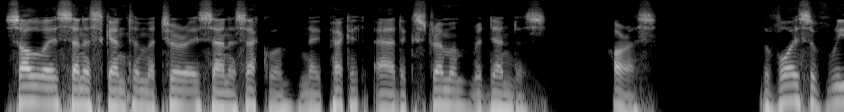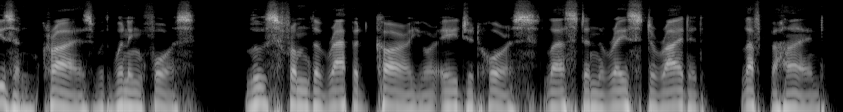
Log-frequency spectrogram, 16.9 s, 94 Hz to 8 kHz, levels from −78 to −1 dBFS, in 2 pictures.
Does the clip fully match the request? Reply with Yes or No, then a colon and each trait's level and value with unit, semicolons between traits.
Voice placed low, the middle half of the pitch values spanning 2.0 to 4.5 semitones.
Yes: low, 100 Hz; average, 3.7 semitones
